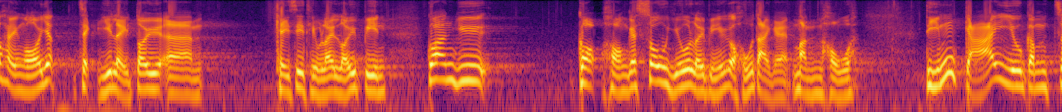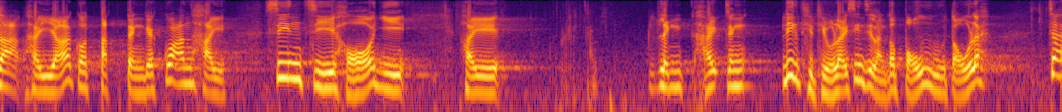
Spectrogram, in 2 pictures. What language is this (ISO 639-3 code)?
yue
